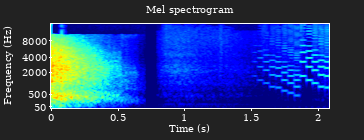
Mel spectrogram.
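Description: The tail of a loud bang sound effect dying away over about half a second, then near silence, with a faint rising run of short notes near the end.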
